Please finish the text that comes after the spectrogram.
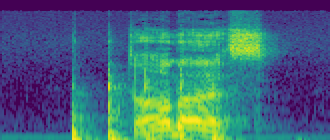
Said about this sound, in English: So it starts with you knocking on the door? Me knocking on the door.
